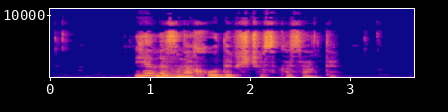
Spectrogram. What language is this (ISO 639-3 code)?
ukr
